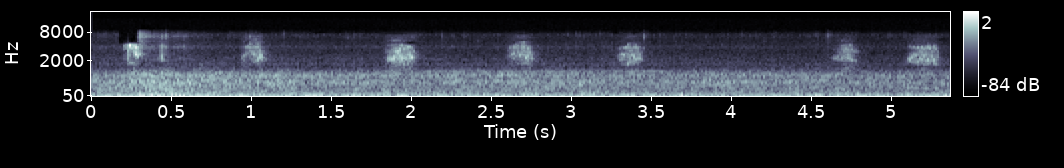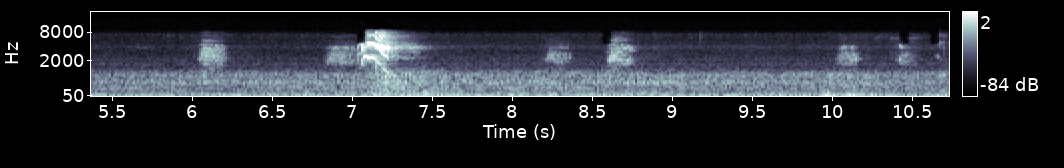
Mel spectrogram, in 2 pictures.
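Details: Ring-necked parakeets visiting a bird feeder in a flock: short, sharp clipped notes repeated roughly every half to one second, broken by one loud harsh squawk midway, over a faint low background hum.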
